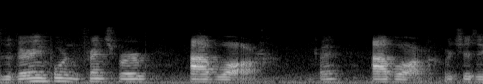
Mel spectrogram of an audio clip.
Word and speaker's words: avoir: Again, the infinitive is pronounced avoir, avoir, okay?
